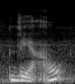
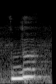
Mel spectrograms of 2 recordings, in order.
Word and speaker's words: 了: Its pronunciation also weakened from liao to le with the neutral tone.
